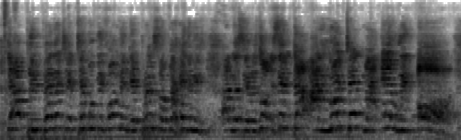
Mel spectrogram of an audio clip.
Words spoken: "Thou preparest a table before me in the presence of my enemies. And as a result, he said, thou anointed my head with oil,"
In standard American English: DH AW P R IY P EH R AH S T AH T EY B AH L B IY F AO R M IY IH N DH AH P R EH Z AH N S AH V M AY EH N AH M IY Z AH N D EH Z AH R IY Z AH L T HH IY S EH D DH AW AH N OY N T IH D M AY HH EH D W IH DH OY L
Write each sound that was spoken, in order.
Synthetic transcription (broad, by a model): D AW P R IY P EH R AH T AH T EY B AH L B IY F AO M IY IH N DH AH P R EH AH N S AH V M AY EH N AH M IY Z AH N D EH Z AH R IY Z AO T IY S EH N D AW AH N OY N T IH D M AY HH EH W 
